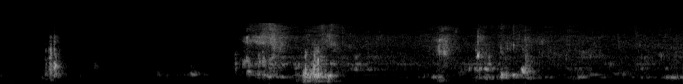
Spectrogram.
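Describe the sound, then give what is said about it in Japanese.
A brief tap, then continuous crinkling and rustling of paper being handled and set in place, with louder scrapes and shuffles rising and falling over several seconds, no voices. “今、あの、紙セットしてるんで、えー、雑音が、すごい入ってるかもしれないですけど”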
